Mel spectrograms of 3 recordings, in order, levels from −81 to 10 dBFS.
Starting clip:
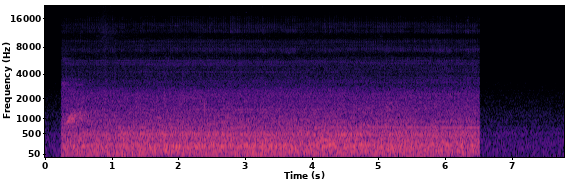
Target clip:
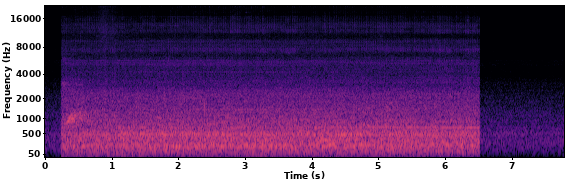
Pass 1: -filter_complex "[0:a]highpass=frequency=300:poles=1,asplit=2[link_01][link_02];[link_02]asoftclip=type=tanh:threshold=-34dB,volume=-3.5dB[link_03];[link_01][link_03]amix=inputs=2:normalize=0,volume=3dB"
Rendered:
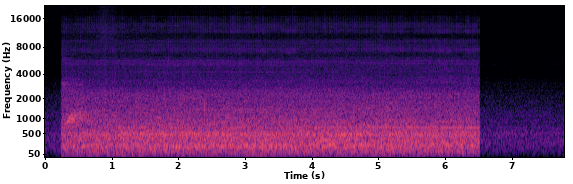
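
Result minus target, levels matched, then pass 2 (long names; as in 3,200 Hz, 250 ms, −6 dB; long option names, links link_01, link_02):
soft clipping: distortion −5 dB
-filter_complex "[0:a]highpass=frequency=300:poles=1,asplit=2[link_01][link_02];[link_02]asoftclip=type=tanh:threshold=-42.5dB,volume=-3.5dB[link_03];[link_01][link_03]amix=inputs=2:normalize=0,volume=3dB"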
